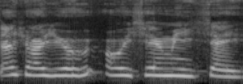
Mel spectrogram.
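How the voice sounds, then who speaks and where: A woman with a high-pitched voice at a very slow pace, music playing in the background. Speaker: vlogger. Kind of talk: casual monologue vlog.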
